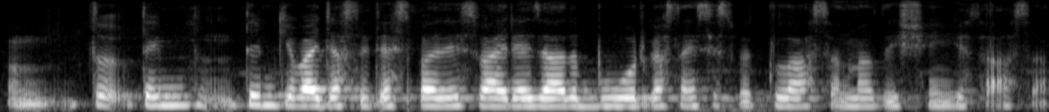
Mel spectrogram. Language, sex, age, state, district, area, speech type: Kashmiri, female, 18-30, Jammu and Kashmir, Shopian, urban, spontaneous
